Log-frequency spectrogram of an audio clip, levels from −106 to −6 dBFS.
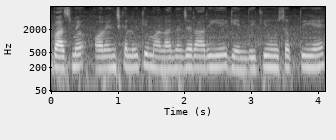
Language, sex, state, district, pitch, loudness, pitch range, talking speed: Hindi, female, Bihar, Vaishali, 200 Hz, -27 LUFS, 190-205 Hz, 220 wpm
